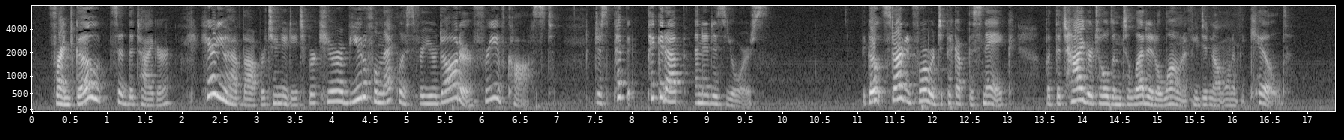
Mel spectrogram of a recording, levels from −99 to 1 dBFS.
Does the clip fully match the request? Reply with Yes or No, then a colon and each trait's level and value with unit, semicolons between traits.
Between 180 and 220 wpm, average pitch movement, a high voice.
No: average, 190 wpm; wide, 6.4 semitones; high, 225 Hz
